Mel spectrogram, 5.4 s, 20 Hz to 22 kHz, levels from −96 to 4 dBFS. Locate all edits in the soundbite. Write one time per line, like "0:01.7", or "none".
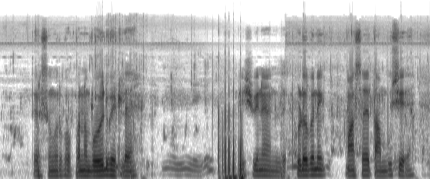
0:03.6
